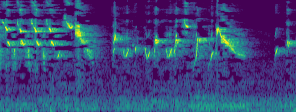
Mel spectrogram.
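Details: European goldfinch singing a wild-type 'widani' song: rapid high twittering phrases with sharp descending notes, a short pause, then more buzzy trills and chirps.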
